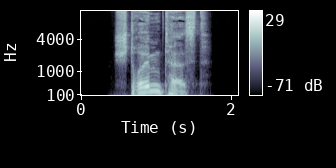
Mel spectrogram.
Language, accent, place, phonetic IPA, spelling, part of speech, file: German, Germany, Berlin, [ˈʃtʁøːmtəst], strömtest, verb, De-strömtest.ogg
- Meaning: inflection of strömen: 1. second-person singular preterite 2. second-person singular subjunctive II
